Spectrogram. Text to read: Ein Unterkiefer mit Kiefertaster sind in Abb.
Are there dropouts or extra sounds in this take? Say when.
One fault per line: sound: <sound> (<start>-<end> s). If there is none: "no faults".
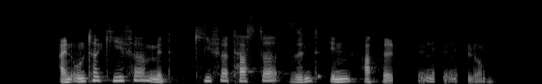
sound: laugh (4.2-4.6 s)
